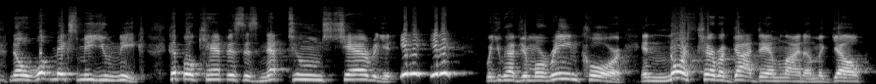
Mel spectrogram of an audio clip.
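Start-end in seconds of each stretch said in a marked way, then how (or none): 4.0-4.5 squealed way up high and loud, sarcastic; a shrill sarcastic cheer thrown into the rant; mocking yippee. Ranting vlogger mocks the Truth Movement with a high, loud, sarcastic yippee.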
